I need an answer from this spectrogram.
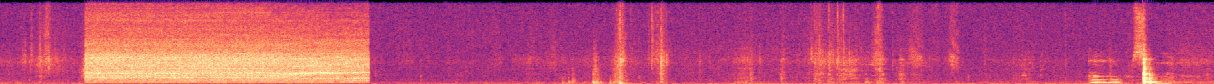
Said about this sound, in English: I'm going to heat this up with my hairdryer first.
